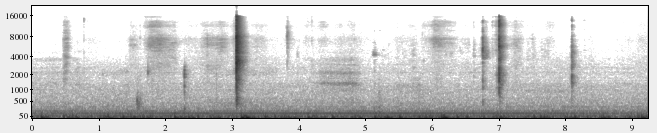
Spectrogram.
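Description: Pocket knives clack as they are set down and picked up from a rubber mat.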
